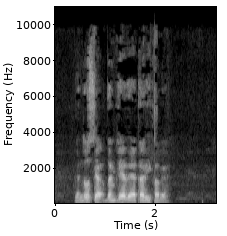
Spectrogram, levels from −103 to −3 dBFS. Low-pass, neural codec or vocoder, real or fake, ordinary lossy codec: 9.9 kHz; vocoder, 44.1 kHz, 128 mel bands every 256 samples, BigVGAN v2; fake; AAC, 32 kbps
